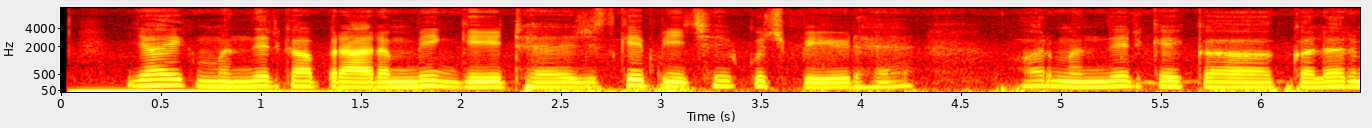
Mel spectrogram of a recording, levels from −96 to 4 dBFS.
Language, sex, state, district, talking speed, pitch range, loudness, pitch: Hindi, male, Chhattisgarh, Raipur, 165 wpm, 125-145 Hz, -17 LUFS, 130 Hz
